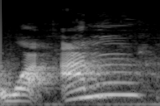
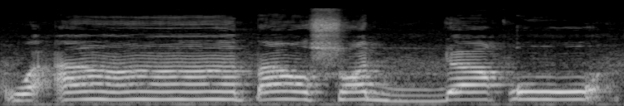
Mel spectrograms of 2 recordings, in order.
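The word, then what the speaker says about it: وَأَنْ تَصَدَّقُوا: Nun sukun ketemu ta ikhfa, ya. Jadi tidak wa'an tapi dibacanya wa tasaddaqu.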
